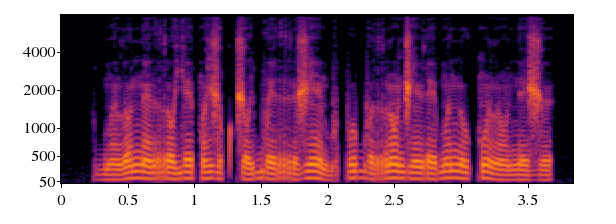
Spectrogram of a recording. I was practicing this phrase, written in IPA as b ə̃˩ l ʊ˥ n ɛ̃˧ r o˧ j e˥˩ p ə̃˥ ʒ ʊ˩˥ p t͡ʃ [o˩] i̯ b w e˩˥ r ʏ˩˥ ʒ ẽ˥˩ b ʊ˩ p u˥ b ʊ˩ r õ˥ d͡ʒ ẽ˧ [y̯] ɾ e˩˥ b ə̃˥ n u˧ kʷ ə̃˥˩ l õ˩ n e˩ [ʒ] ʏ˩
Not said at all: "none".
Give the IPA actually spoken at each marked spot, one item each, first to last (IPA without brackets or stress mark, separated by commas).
o˩˥, y̯, ʒ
